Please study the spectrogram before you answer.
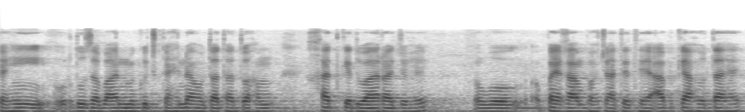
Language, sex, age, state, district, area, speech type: Urdu, male, 18-30, Uttar Pradesh, Lucknow, urban, spontaneous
